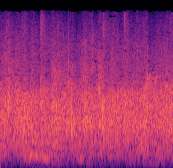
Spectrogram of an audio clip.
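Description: Audience applause welcoming Judge Jim Spears to a Cherokee history presentation on the Goingsnake Massacre, a dense steady clapping throughout, fairly close and unbroken.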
